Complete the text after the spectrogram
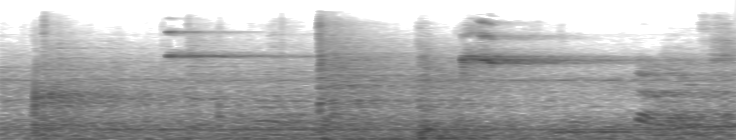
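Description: Sneakers squeak briefly on the court floor.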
